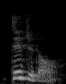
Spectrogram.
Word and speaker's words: digital: challenging next we have digital detox we stress the first syllable and we tend to soften that t sound digital digital and detox we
